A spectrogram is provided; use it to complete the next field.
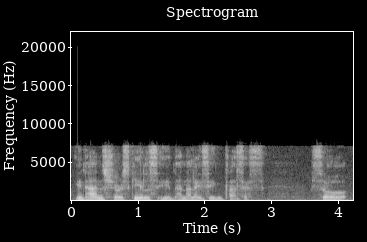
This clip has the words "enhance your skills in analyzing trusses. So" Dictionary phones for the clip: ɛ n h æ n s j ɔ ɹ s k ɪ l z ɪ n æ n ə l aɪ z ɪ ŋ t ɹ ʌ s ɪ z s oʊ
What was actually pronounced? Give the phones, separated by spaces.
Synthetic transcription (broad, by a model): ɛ n h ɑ n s j ɔ ɹ s k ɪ l s ɪ n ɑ n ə l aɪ s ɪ ŋ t ɹ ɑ s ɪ s oʊ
